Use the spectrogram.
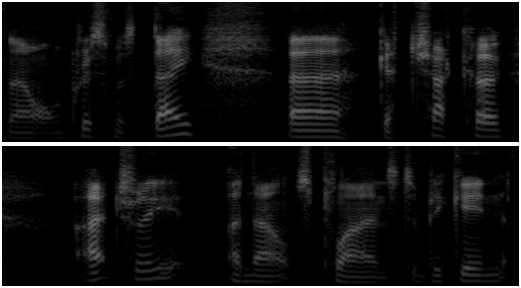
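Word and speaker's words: Gachaco: if you remember uh gacho I think I pronounced that no it's G gako that's it must get the pronunciation of that right gako now if you remember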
